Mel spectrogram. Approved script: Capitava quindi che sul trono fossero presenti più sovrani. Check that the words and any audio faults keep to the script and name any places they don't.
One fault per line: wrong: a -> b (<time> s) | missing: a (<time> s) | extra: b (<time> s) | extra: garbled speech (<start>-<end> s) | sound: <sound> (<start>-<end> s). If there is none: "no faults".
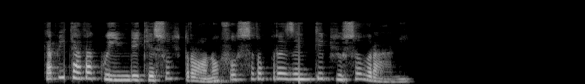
no faults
